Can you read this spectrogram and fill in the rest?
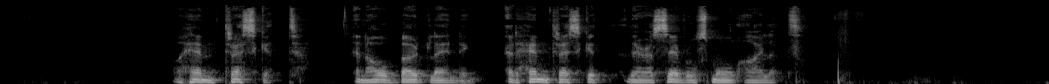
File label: English voice; Hemtrasket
